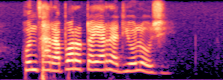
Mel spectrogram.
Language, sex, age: Southern Sotho, female, 21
